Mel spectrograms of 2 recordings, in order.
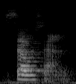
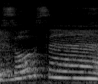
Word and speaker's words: Sawsan: So the correct pronunciation is Sawsan. Sawsan. Yeah. Oh my gosh. So it's Sawsan. Yeah, Sawsan. Is that what your mom calls you? That's what all my family and people that are Middle Eastern, when they see my name, they know that name. So Sawsan. Sawsan is how you say it.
